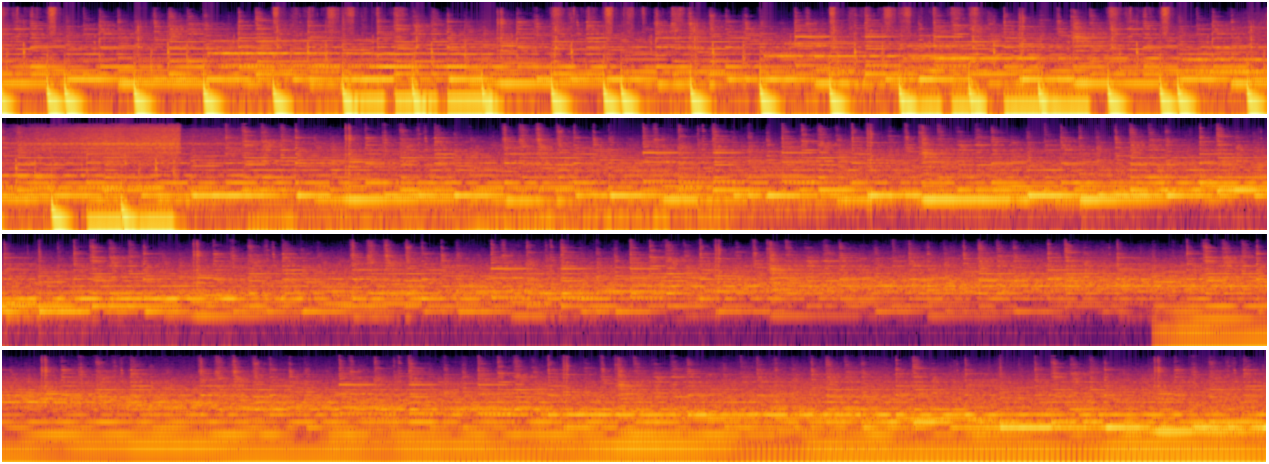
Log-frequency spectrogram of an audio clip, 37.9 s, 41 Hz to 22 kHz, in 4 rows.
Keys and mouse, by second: 3.6-4.8 drag, 6.7-7.8 drag, 8.5-9.6 drag, 13.8-14.9 right drag, 16.1 click, 17.1-18.2 right drag, 18.9-21.4 drag, 21.4 right click, 24.7 ctrl+z, 26.5-27.6 right drag, 28.2-30.1 right drag, 32.0 alt+right click, 32.1 ctrl+z, 32.8 alt+right click, 33.4-36.1 right drag.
